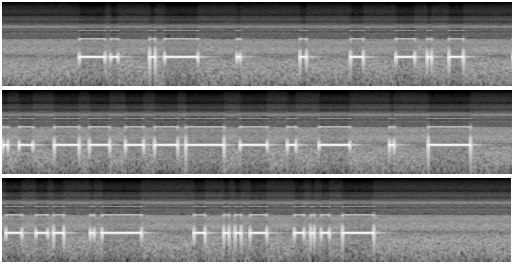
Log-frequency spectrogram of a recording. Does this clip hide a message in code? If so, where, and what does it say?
No, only beeps of irregular length, with room echo.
